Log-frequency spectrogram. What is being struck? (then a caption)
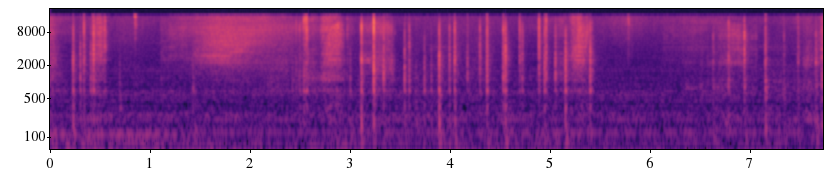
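Cardboard board game box. Long painted nails and fingertips of both hands tap and scratch a large, flat, printed cardboard board game box (Root) with a hollow lid, lying on cloth. Quick, sharp clicks and taps are scattered among soft, hissy scratching strokes across its surface.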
